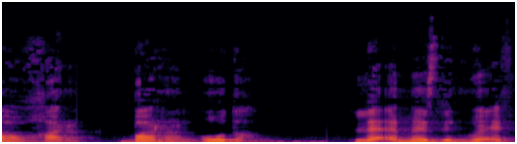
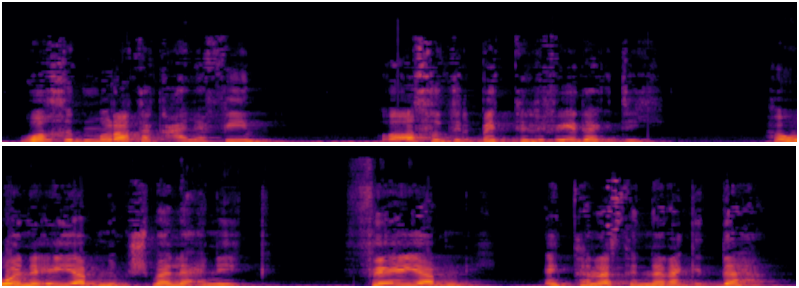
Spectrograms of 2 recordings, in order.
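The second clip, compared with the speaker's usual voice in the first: louder, exasperated scolding; annoyed grandfather; 2 semitones higher, 4 dB louder than usual. Acted. Jealous grandfather to the young man taking his granddaughter, louder and exasperated. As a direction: demand to know why they ignore him. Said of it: "ممدوح بغيظ".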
